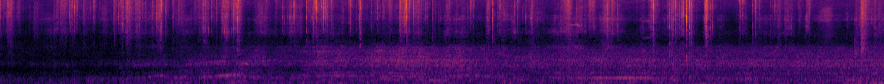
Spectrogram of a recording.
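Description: Plastic gloves rustle and crinkle as hands work.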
